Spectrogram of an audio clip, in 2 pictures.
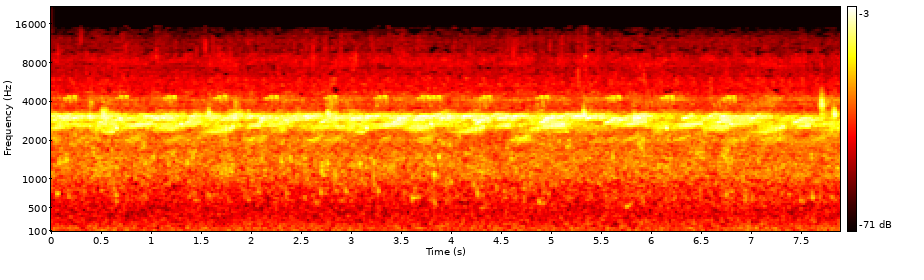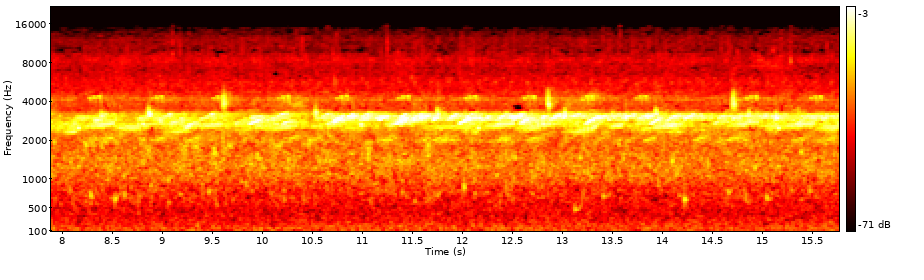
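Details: Many frogs chorusing at a lake: a constant high-pitched trilled drone with irregular pulsing, growing a little louder past the midpoint, plus a few brief clicks.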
